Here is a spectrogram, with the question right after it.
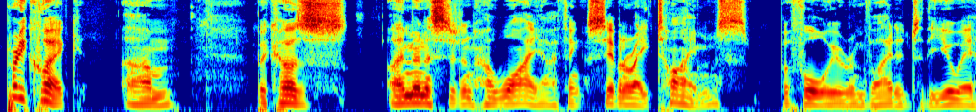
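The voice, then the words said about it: New Zealand accent. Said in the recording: “I'm sure people can hear from your accent. You're from New Zealand.”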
